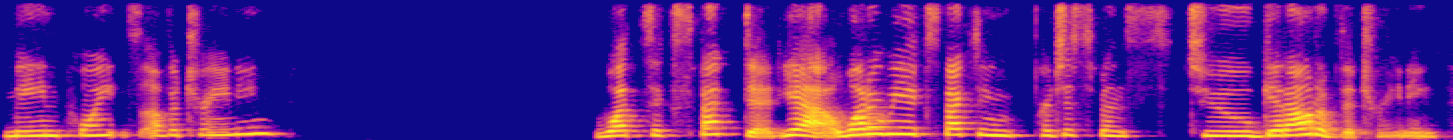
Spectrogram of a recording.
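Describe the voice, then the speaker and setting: A woman's voice: sits high, normal speed. A woman with an Upper Michigan Yooper accent leading an online training as an informal, conversational instructor who reassures her learners. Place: live online video session.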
